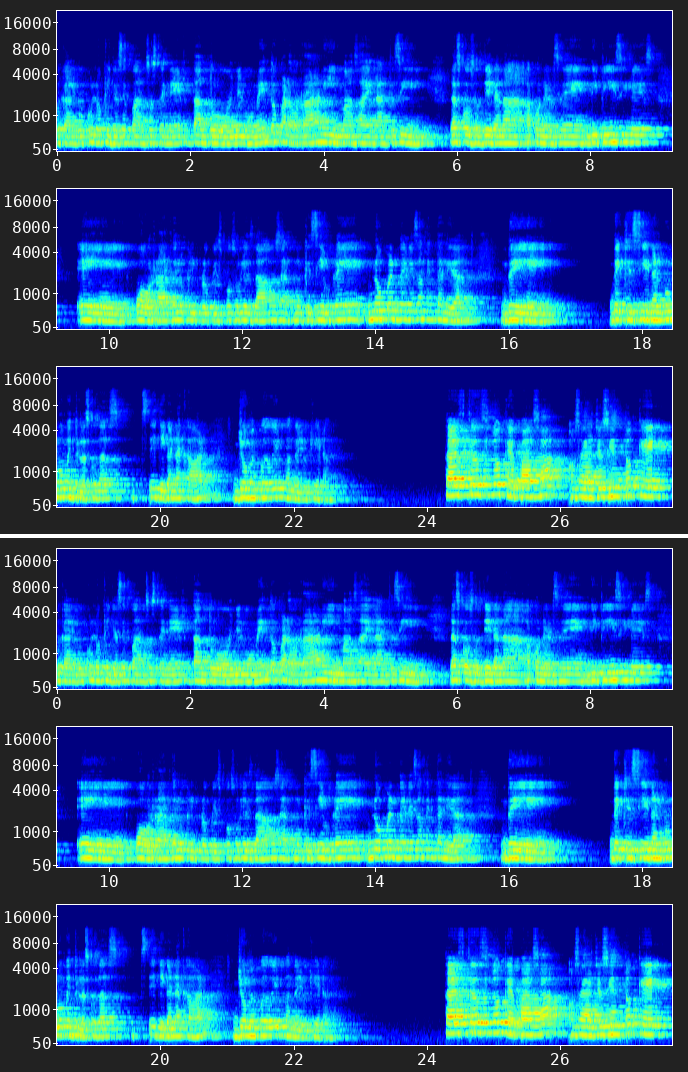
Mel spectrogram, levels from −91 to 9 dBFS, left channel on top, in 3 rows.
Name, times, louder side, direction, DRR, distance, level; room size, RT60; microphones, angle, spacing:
voice 1, 0.0-5.6 5.9-8.9 9.5-16.6 17.5-19.4 19.8-20.7 21.1-22.6, equal, 50° right, 0 dB, 6.3 m, -33 dB
voice 2, 24.3-27.4, equal, 30° right, 1 dB, 7.1 m, -27 dB
24.5 x 19.0 x 6.2 m, 1.1 s
head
